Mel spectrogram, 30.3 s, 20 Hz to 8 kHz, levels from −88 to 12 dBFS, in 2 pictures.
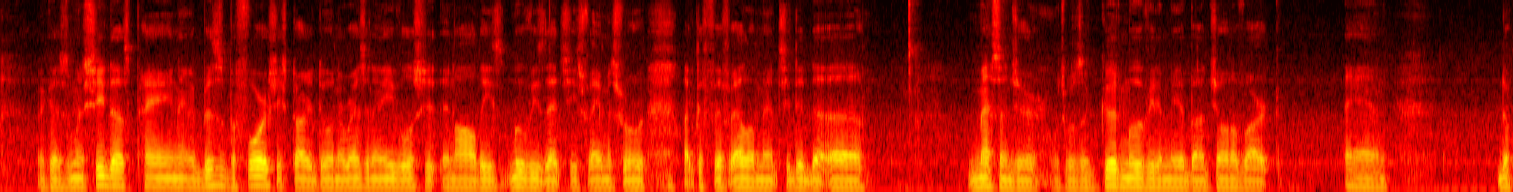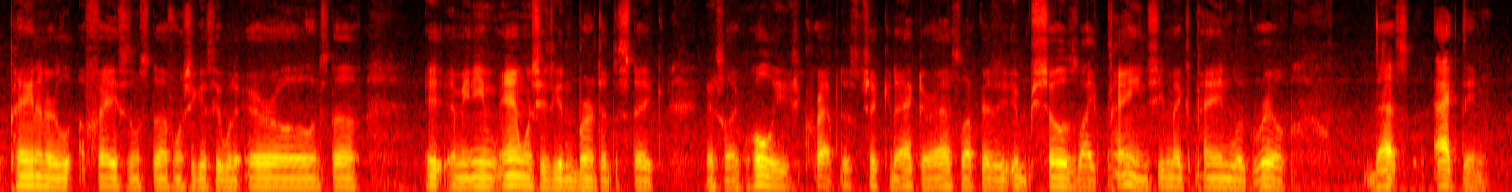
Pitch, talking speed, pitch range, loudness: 85 Hz, 190 wpm, 80-90 Hz, -25 LUFS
